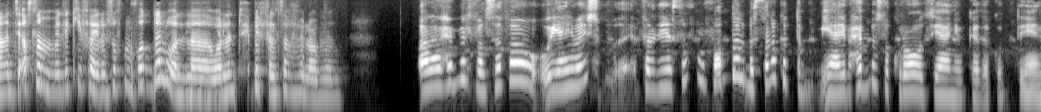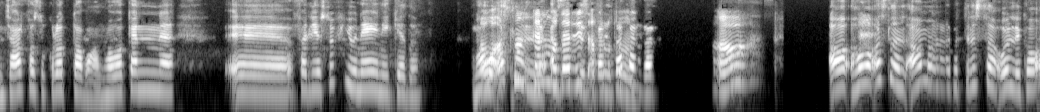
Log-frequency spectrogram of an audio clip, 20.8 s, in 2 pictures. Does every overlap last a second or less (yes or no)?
no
